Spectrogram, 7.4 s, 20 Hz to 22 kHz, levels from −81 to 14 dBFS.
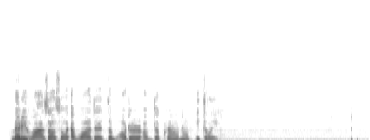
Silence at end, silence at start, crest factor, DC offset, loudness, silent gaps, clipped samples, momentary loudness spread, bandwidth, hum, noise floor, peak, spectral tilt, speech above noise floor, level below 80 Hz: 3.05 s; 0.25 s; 22 dB; under 0.1%; -31 LUFS; none; under 0.1%; 12 LU; 11 kHz; none; -70 dBFS; -12 dBFS; -5.5 dB/octave; 39 dB; -84 dBFS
